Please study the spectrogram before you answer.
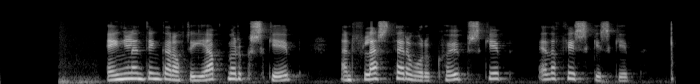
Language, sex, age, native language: Icelandic, female, 40-49, Icelandic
